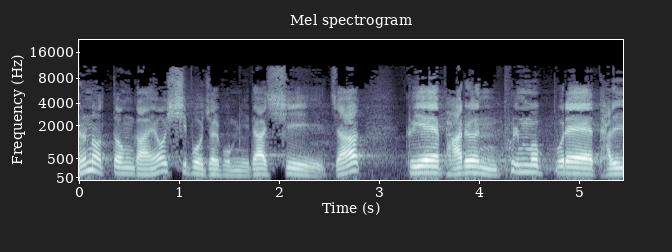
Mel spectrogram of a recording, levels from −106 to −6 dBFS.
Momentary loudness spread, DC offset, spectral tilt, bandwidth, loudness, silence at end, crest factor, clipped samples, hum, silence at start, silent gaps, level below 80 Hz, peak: 10 LU; under 0.1%; -5 dB/octave; 11.5 kHz; -18 LUFS; 0 s; 18 dB; under 0.1%; none; 0 s; none; -54 dBFS; 0 dBFS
